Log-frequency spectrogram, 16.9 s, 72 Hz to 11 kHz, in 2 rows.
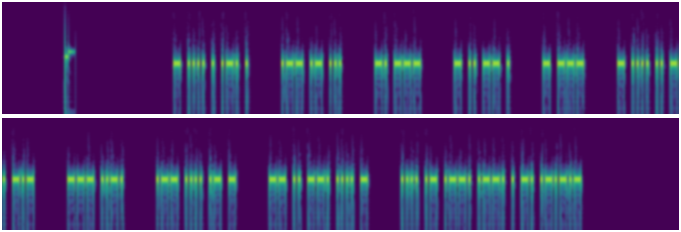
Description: Morse code, heard as a keyed tone, about 40 wpm, 700 Hz. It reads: THERE WAS NO TIME TO THINK OF WHAT MIGHT HAPPEN.
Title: 2x Word-Spacing - Sentences from Top 400 Words - 40wpm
